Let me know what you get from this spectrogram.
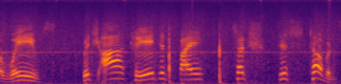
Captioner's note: claps hands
